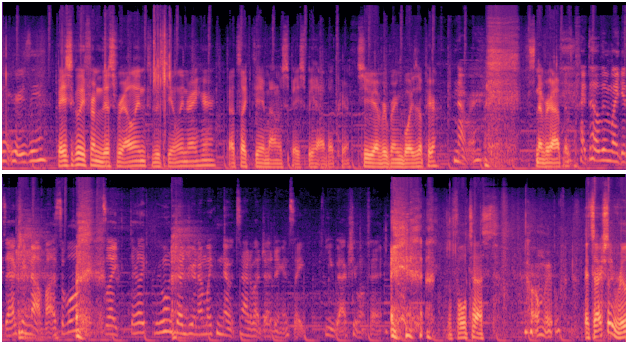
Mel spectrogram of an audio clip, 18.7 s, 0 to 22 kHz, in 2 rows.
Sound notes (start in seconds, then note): 9.6 chuckles; 15.2 laughs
